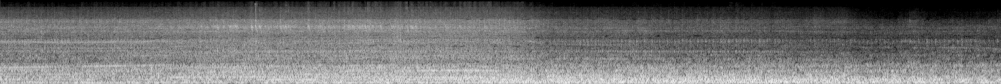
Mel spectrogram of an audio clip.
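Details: Honda Accord with K24Z3 engine at 2200–3000 rpm: steady running with a loose, uneven rattle of about four beats per second over the drone; source not identified.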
